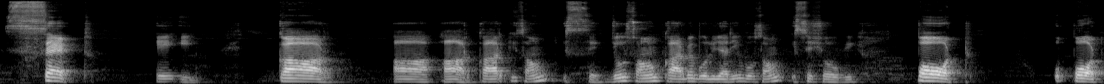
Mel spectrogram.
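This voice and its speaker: A man teaching a class in Hindi, reading English examples slowly and answering his own questions as he explains. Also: mid-range voice. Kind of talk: classroom lecture.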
